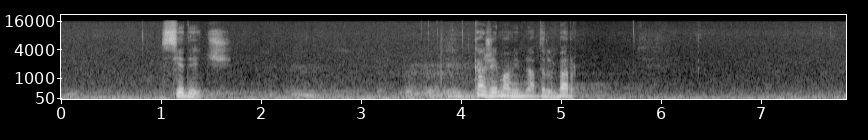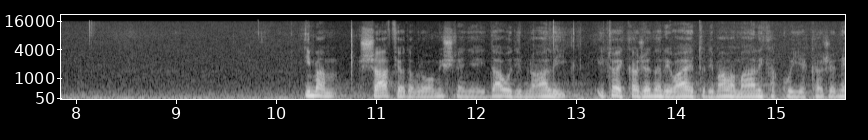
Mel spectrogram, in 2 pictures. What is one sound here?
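An older man speaks calmly and slowly into a close microphone, with long pauses.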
